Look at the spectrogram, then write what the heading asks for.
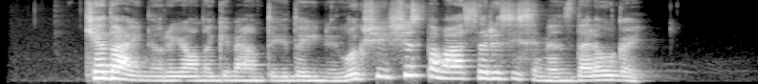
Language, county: Lithuanian, Vilnius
